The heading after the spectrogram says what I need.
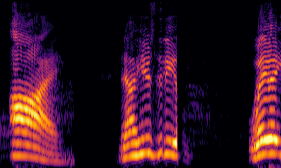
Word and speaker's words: Ai: It's spelled A-I. So we have two choices. I can either pronounce it the right way, which is I, or I can pronounce it like artificial intelligence and say AI.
